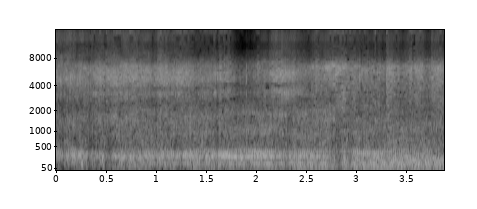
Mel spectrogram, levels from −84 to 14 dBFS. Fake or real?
fake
